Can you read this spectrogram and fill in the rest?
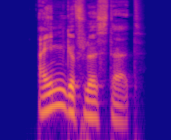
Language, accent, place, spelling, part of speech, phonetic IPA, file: German, Germany, Berlin, eingeflüstert, verb, [ˈaɪ̯nɡəˌflʏstɐt], De-eingeflüstert.ogg
- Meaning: past participle of einflüstern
